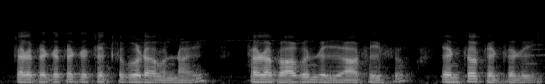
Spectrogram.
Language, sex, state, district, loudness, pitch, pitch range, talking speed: Telugu, male, Telangana, Nalgonda, -28 LUFS, 110 Hz, 100-115 Hz, 145 wpm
